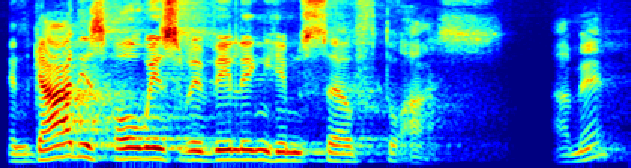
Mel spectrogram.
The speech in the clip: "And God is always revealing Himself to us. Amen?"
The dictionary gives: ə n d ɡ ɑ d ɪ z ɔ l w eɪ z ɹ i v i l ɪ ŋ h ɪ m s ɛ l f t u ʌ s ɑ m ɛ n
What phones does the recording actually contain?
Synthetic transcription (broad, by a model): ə n ɡ ɑ d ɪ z ɔ l w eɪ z ɹ i v i l ɪ ŋ h ɪ m s ɛ l f t u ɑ s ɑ m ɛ n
